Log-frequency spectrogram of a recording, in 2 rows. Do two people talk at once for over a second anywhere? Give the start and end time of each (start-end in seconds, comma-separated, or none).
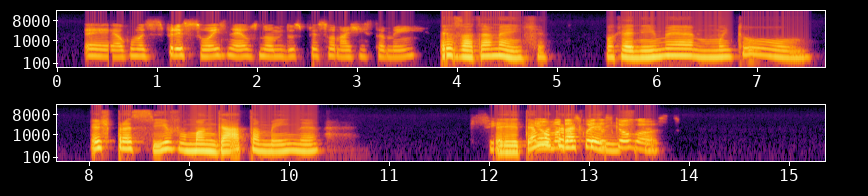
12.0-13.7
